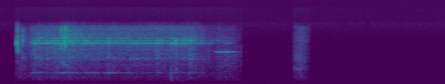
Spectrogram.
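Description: Surgical power drill running steadily for about two seconds, drilling the hole for a proximal screw through a femoral plate, then a brief short burst near the end. Faint and heard through a video call.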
